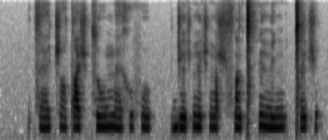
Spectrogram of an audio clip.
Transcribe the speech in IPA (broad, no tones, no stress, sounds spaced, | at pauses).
t͡s æ̤ t͡ʃ æ̤ tˤ æ ʃ t͡s u m æ̤ x ṳ f u | d͡ʒ ẽ ʃ n æ̃ ʃ ŋ ɒ ʃ sˤ ẽ ǀʰ ĩ n i ŋ ṳ ǀ ẽ ʃ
